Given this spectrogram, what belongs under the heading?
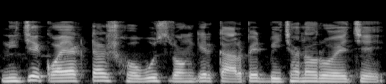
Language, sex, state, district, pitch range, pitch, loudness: Bengali, male, West Bengal, Alipurduar, 140-155 Hz, 150 Hz, -15 LUFS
